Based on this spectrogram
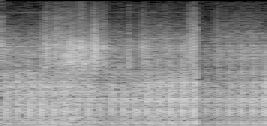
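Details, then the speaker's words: Dishwasher filling with water: hard, rattling buzz over a low hum, with the inlet pipe under the sink shaking hard. The noise occurs whenever it fills; the electronically controlled inlet valve is suspected, and clearing its clogged inlet filter fixed it. "Lately my dishwasher has been making funny vibration noises when it fills with water."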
